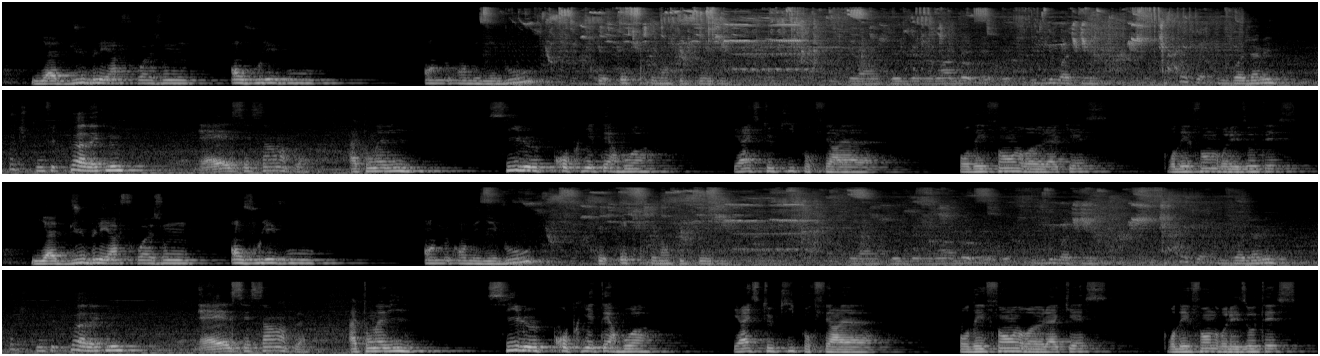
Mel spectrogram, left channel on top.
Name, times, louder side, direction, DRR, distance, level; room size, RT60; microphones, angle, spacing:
voice 1, 0.3-1.9 2.3-3.1 4.2-5.4 6.0-7.2 15.1-16.2 16.6-17.3 18.1-19.7 20.5-21.9 22.7-24.2 24.8-26.0, right 2 dB, 50° right, 11 dB, 0.6 m, -30 dB
sound 1, 4.8-12.4, left 8 dB, 50° left, 1.1 m, -30 dB
sound 2, 6.4-16.9, right 1 dB, 75° right, 3.0 m, -46 dB
voice 2, 8.3-11.0 11.6-12.8 13.2-14.4, left 2 dB, 30° left, 7 dB, 0.5 m, -34 dB
12.5 x 5.6 x 4.5 m, 1.0 s
head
